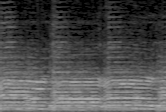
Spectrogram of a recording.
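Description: Theatre pit orchestra playing a short instrumental passage of held notes, with strings prominent.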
